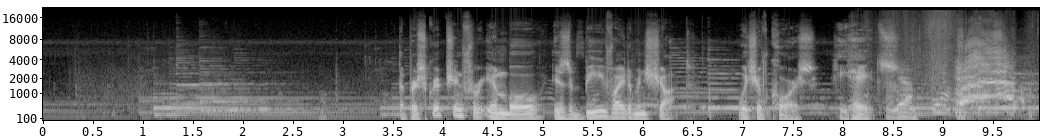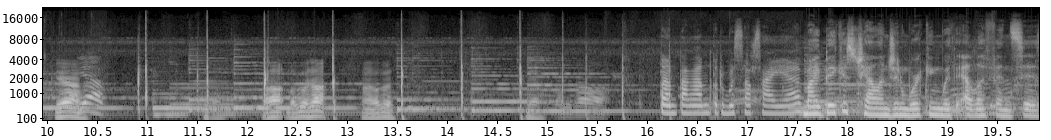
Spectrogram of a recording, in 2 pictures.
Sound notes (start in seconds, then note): 8.4 elephant trumpets; 11.3 speaking in foreign language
